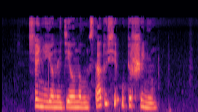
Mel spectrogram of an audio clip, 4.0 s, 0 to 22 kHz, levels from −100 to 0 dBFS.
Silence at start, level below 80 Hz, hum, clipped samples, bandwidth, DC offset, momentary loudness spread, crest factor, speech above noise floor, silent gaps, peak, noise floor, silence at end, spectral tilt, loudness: 0.6 s; -62 dBFS; none; under 0.1%; 11.5 kHz; under 0.1%; 7 LU; 16 dB; 47 dB; none; -8 dBFS; -70 dBFS; 0.85 s; -4.5 dB/octave; -23 LUFS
